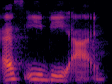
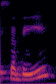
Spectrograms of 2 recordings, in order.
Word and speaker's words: Sebi: Sebi. I think that's how you say it. S-E-B-I. I want to say Sebi, but.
